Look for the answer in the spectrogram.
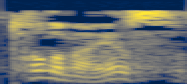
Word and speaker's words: Ptolemais: So it's Ptolemais, not Ptolemais.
